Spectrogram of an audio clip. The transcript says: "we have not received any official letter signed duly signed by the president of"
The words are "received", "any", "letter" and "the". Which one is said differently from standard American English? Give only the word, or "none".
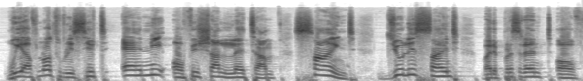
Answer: none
